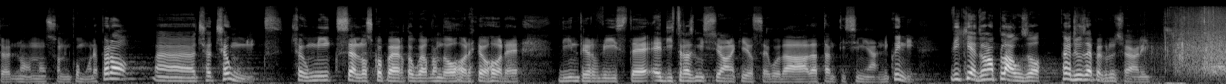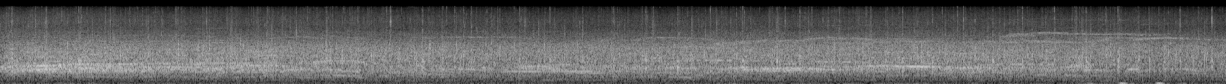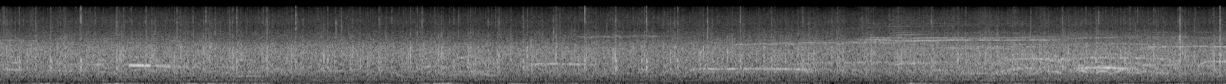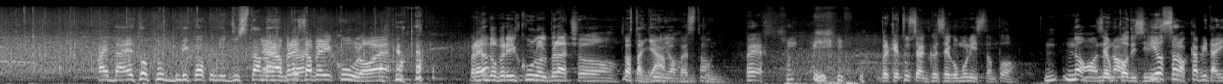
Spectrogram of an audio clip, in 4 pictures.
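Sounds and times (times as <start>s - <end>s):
audience applauding: 11.5s - 42.0s.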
